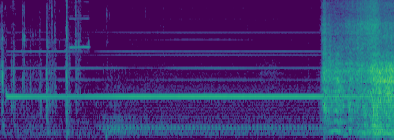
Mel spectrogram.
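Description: A dashboard warning chime sounds as one steady electronic tone while the ignition is switched on, with a low rumble joining underneath about a second and a half in. Near five seconds the tone stops and the Holden Suburban's engine is cranked, fires and settles into running, louder than the tone.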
